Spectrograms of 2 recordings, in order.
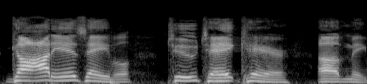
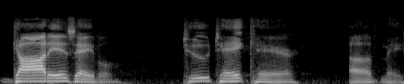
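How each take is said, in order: First: It is said loudly and with strength. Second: It is said plainly, without extra force.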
